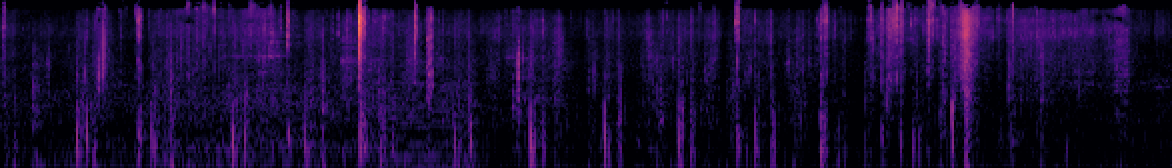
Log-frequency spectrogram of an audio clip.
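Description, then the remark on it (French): Inside a farm barn, hooves clatter and stamp on a hard floor as hungry heifers wait to be fed, and partway through one heifer lets out a short, low bellow among the restless shuffling and knocks. “Bah, vous les entendez, ils râlent dès qu'ils râlent, c'est qu'ils ont faim, quoi.”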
